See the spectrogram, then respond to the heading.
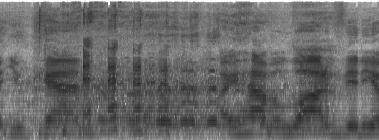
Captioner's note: audience laughing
